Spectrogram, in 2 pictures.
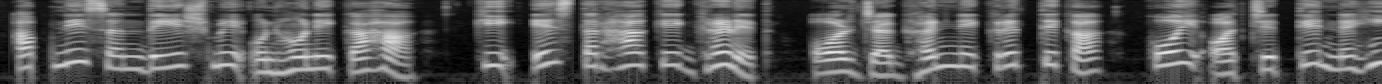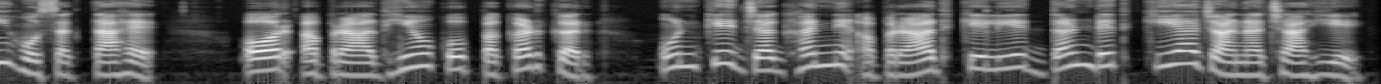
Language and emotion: Hindi, neutral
